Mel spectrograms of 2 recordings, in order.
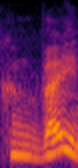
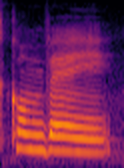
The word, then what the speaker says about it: convey: Convey, convey, not convey, it's un V, convey, again? Convey. Así, muy bien, casi como un F, yeah?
